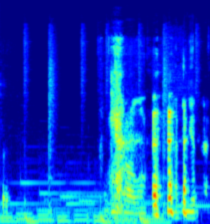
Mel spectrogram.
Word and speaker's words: Rowling: First created Harry Potter, or Rowling, however you want to pronounce it. Rowling.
